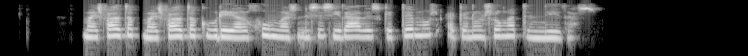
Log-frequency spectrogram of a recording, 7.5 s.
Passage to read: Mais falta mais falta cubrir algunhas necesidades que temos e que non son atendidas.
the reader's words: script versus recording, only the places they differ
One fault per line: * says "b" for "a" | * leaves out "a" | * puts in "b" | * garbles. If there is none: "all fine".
all fine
